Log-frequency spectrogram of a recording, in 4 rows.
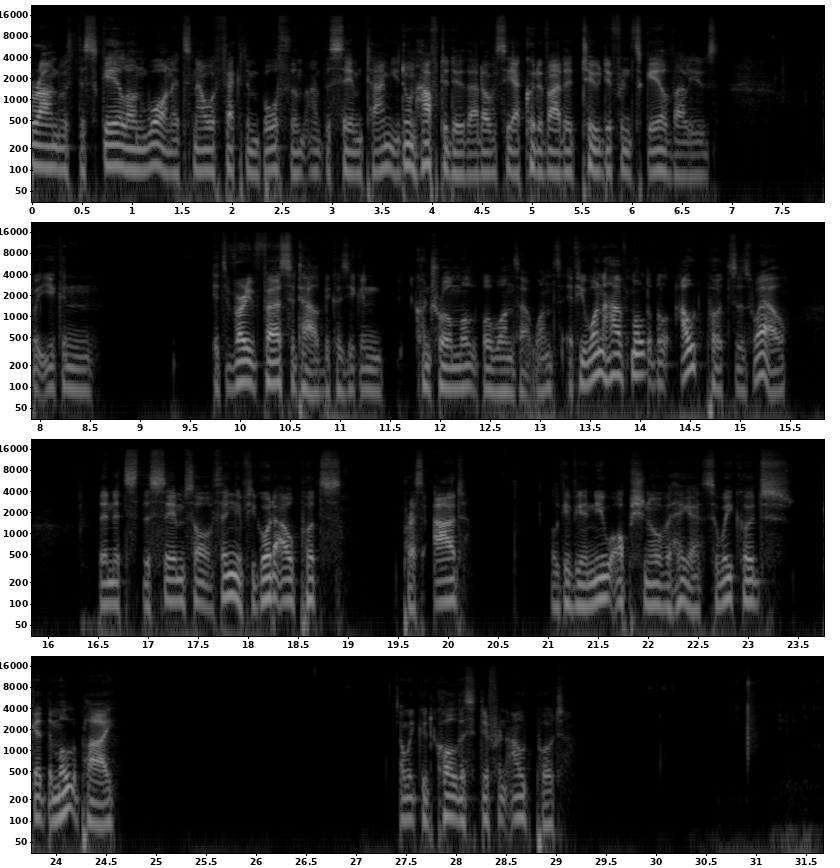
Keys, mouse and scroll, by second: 0.1 click, 3.1 click, 7.3 click, 13.5 click, 14.2 middle click, 14.5-15.7 scroll down 2, 14.9 middle click, 16.2 Tab, 16.9 middle click, 18.8 click, 20.2 middle click, 21.5 click, 23.3 click, 29.8 click, 30.0 click.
